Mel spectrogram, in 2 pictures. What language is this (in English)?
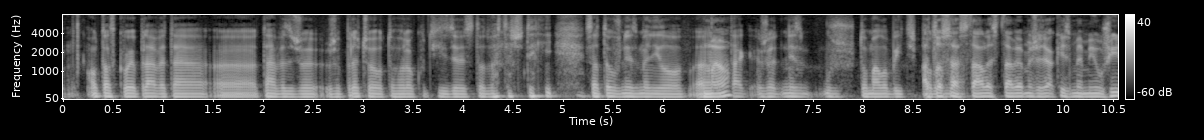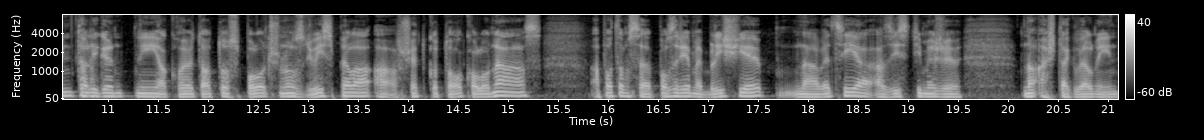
Slovak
